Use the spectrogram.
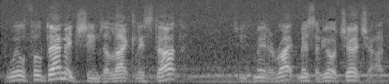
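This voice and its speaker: An actor playing a shrewd British police inspector in a radio drama, with a dry, colloquial, knowing manner. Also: male voice, lively intonation, fairly quick, natural voice. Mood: dry, explanatory. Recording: noisy outdoor ambience, vehicle rumble.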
